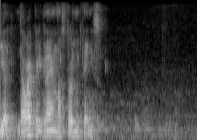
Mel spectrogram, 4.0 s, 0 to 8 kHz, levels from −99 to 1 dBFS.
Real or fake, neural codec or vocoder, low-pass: real; none; 7.2 kHz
